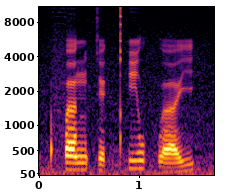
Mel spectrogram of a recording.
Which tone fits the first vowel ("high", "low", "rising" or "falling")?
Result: high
